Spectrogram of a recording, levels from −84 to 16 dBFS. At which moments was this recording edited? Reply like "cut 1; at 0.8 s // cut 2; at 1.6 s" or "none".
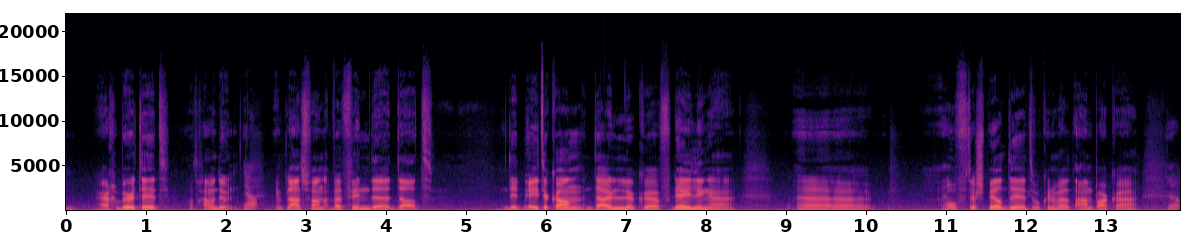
cut 1; at 3.2 s // cut 2; at 6.4 s // cut 3; at 10.9 s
